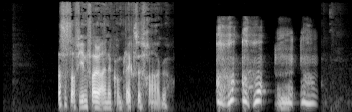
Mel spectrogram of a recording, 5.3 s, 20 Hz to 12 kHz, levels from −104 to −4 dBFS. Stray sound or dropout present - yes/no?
yes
